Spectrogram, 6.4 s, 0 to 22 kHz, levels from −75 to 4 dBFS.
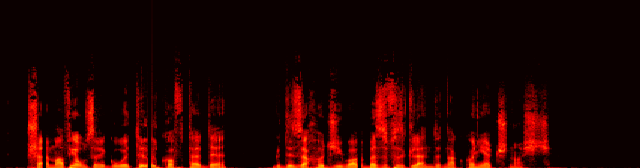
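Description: The speech is cut by six holes, each 50 ms long, at 0.43, 1.48, 2.53, 3.58, 4.63 and 5.68 s. It's a gap between chunks: the audio arrives in 1 s pieces with silence inserted at each join, so the speech stutters on a steady clock.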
